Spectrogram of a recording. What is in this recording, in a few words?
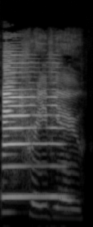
Sax Sound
